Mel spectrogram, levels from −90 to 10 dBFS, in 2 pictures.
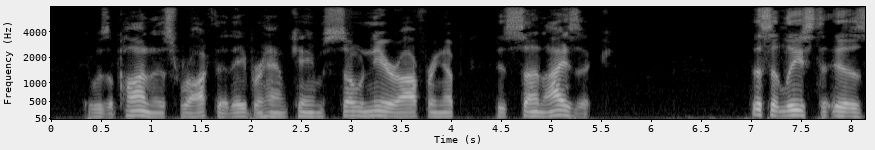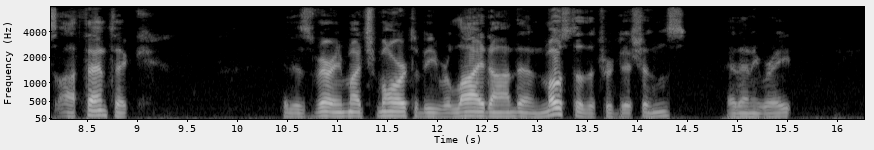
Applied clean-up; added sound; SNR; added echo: none; none; none; none.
